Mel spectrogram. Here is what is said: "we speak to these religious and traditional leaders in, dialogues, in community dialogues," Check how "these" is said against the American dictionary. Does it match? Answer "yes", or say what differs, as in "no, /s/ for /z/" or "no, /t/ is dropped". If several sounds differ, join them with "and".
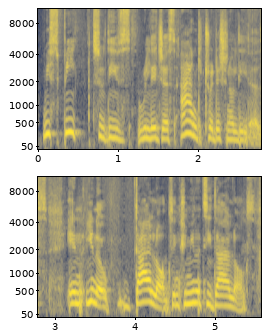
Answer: yes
